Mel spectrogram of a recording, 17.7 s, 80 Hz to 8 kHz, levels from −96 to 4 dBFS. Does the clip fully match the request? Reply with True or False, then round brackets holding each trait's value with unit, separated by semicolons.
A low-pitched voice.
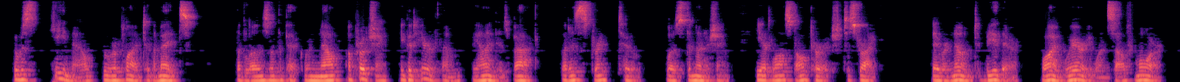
True (115 Hz)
